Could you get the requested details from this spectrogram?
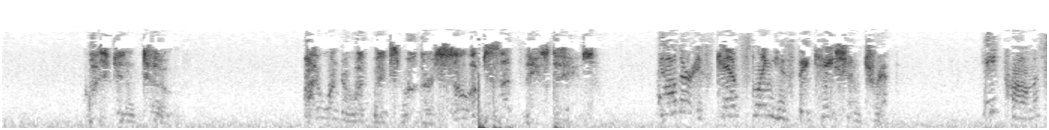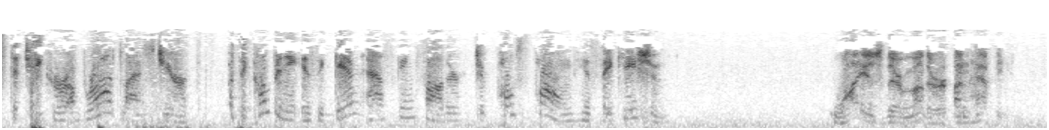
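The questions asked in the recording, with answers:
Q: Why is their mother unhappy?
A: Father is canceling their vacation trip abroad again.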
